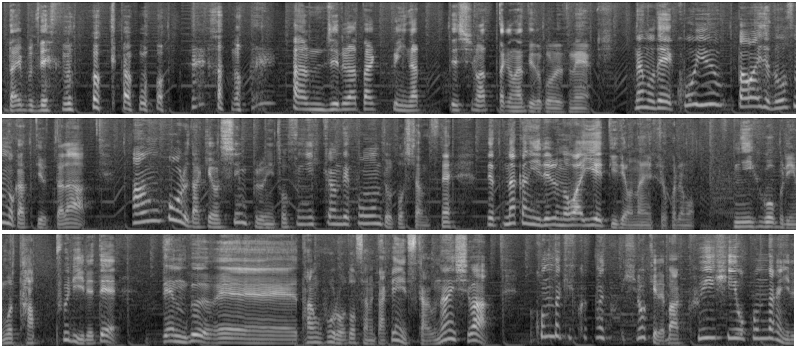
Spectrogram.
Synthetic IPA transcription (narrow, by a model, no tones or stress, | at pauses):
d̪aibɯ̟d̪e̞sɨokamo | ano̞kãɲd͡ʑiɾɯ̟at̪akːɯ̟ɲ̟inat̪ːe̞ɕimat̪ːakanat̪eiɯ̟t̪okoɾod̪e̞sɨne̞ | nano̞d̪e̞kʰo̞ːjɯ̟ːb̥aβaidead̪o̞ːsɨɾɯno̞kat̪ːe̞jɯ̟t̪ːaɾa | t̪ãɰ̃ɸo̞ːɾɯ̟d̪ake̞o̞ɕĩmpɯ̟ɾɯ̟ɲ̟iso̞t͡sɨɲ̟içi̥kãnd̪e̞ɸõnt̪̬e̞ot̪o̞ɕi̥t̪ã̰nd̪e̞sɨne | d̪̥e̞nakaɲ̟iːɾe̞ɾɯ̟no̞βaie̞t̪ʲiːd̪e̞a̰na̰ĩd̪esɨjoko̞ɾe̞mo̞̰ | sɨɲ̟iːɸɯ̟ɡo̞bɯ̟ɾʲĩɰo̞t̪ʰapːɯɾʲiːɾe̞t̪e̞ | zẽ̞mbɯ̟eːt̪ãɰ̃ɸo̞ːɾɯot̪o̞sɨ̥t̪amed̪ake̞ɲ̟it͡sɨ̥ka̰ɯ̟naiɕiβa | kõ̞nd̪ake̞ɸɯ̟kakaŋaçiɾo̞ke̞ɾe̞bakʰɯ̟içio̞kõ̞nːonakaɲiɾe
